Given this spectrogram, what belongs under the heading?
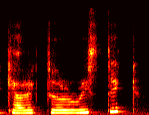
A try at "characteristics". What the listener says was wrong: Nhớ giùm anh là characteristic này là có S thì đằng sau thì em nhấn mạnh chữ S nha. Characteristics.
